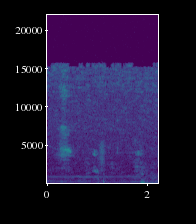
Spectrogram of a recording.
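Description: Quiet room tone with a faint steady hum, broken by a soft breath-like hiss, a small click about a second in and a brief low thump near the end.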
